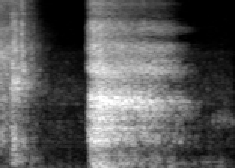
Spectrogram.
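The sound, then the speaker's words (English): A person breathes in hard through an open mouth during a breathing exercise for stress. A short breath comes first, then a pause of silence, then a long, loud, airy inhale that lasts about a second before fading. “Here's what you do. Open your mouth. Now breathe in hard.”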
